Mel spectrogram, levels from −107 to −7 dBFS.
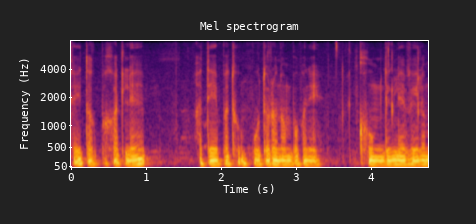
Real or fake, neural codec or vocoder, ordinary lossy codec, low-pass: real; none; none; none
